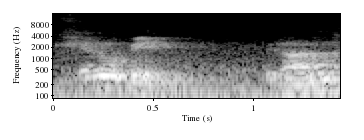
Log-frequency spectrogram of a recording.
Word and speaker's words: 그룹: 이것은 우리 한글로 음역해서 해놓은 것인데, 실상 발음은 스랍은 세라핌, 그 다음에 그룹은 케루빔이라는 단어를 바꿔서 써놓은 거예요.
